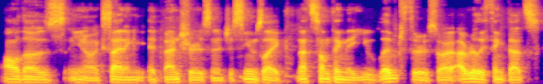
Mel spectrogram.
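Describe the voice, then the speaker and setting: A male podcast host with an extremely low, deep voice. He asks long, winding questions that stall and restart along the way. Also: fairly even intonation, fairly quick. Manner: rambling, hesitant questions full of fillers and restarts. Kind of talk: podcast interview.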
